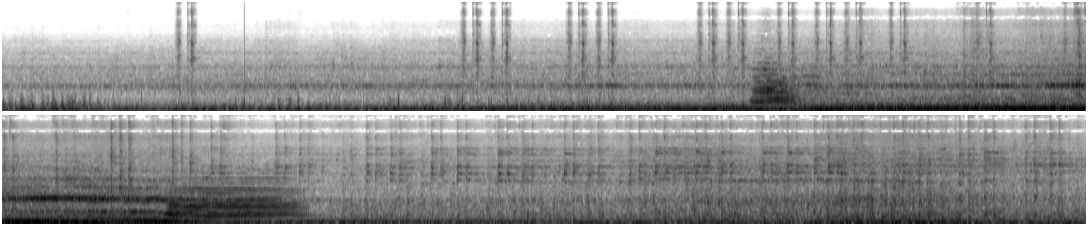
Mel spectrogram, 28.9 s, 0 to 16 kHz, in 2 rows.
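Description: Freight train passing: a diesel locomotive rumbles by, loudest about halfway through. Its Nathan K5LA five-chime air horn gives a short blast about ten seconds in and a longer blast of nearly two seconds about seventeen seconds in. Wheels click over rail joints as the freight wagons roll past.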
